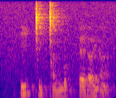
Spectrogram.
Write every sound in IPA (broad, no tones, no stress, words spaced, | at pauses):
t̪iǀiǀɐ̃ ŋot̪ʰɛɾɐjɐ̃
